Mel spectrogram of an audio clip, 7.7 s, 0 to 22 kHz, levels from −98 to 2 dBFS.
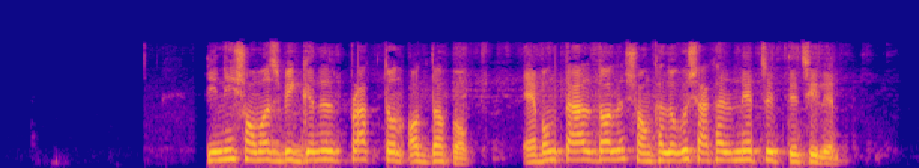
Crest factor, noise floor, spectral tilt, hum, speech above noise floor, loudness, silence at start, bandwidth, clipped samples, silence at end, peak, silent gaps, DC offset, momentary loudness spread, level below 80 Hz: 14 dB; -89 dBFS; -5 dB/octave; none; 75 dB; -14 LUFS; 1.75 s; 8 kHz; under 0.1%; 0.65 s; 0 dBFS; none; under 0.1%; 6 LU; -58 dBFS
